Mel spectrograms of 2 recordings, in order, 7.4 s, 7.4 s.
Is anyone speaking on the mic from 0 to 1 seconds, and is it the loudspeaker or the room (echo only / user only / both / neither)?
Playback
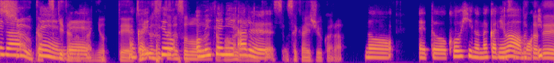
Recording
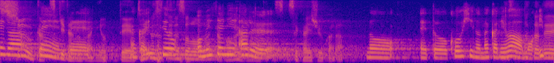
echo only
